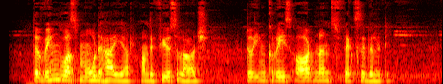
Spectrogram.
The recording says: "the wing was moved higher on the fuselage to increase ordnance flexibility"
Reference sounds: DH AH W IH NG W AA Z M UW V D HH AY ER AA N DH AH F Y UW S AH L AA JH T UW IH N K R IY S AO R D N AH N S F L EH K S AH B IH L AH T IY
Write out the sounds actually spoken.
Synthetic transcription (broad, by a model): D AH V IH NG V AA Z M UW D HH AY ER AA N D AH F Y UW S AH L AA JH T UW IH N K R IY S AO R D N AH N S F L EH K S AH B IH L AH T IY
